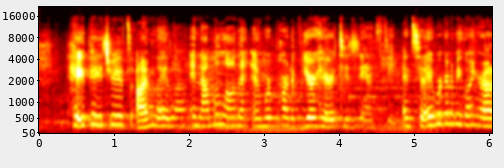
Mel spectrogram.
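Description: A second young woman speaks into a handheld microphone.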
